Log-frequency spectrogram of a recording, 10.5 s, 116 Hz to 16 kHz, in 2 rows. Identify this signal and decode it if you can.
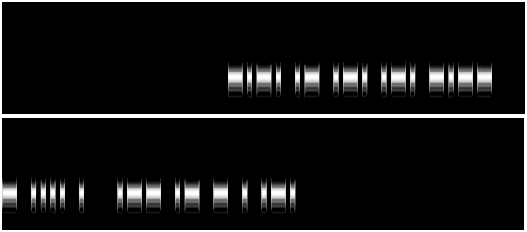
Morse code, heard as a keyed tone, about 25 wpm, 600 Hz. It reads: CARRY THE WATER
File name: PR403 25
